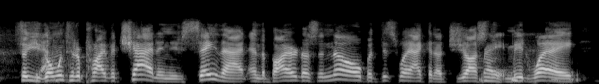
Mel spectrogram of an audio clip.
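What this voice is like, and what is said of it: New York accent. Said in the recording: “I'm over here in New York, which if they haven't figured out by my accent, that's where I'm from”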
